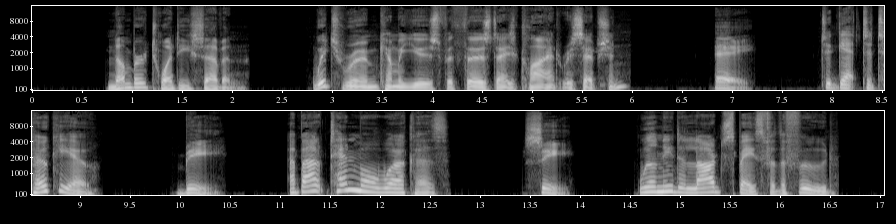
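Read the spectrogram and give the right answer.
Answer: C: We'll need a large space for the food.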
